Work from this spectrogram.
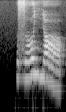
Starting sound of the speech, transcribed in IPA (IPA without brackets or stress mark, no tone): z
